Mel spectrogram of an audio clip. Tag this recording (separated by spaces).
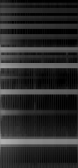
lofi melody soundtoy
